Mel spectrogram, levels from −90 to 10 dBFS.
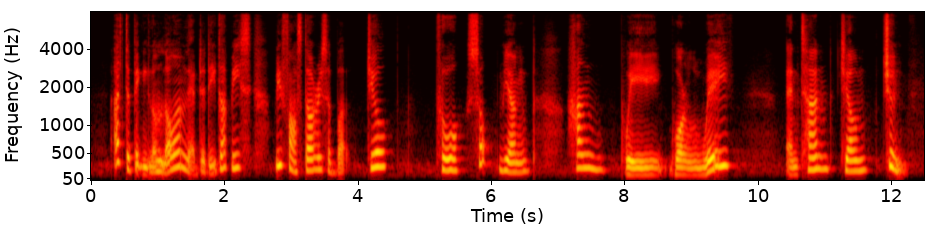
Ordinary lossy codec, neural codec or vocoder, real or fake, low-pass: none; codec, 16 kHz, 0.5 kbps, FunCodec, trained on LibriTTS, 25 frames a second; fake; none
